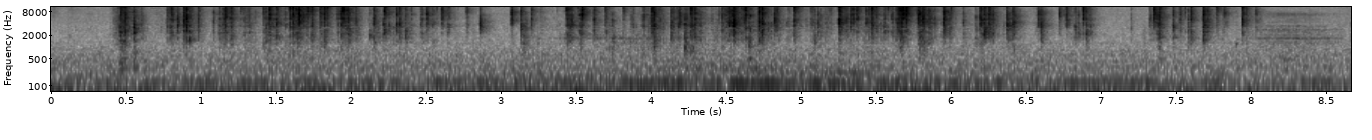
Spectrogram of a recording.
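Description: Foil wrapper of a Magic: The Gathering collector booster pack crinkling and crackling in the hands in irregular bursts as it is worked at to tear it open. The pack has no tear tab, so it resists opening.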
